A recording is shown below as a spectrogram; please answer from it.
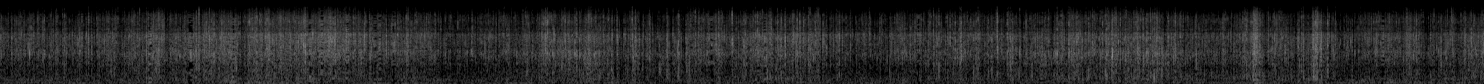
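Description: Fingertips press, rub and crumple a thin red printed plastic bread bag laid flat over a white plastic bag, hollow and soft. The result is a steady, continuous bright crinkling with dense crackles and almost no low end throughout.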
